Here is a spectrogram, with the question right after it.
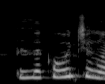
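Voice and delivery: thin little very high voice. A mother imitating her son after her evening lesson, in a thin voice. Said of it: "такая тонким голосом".

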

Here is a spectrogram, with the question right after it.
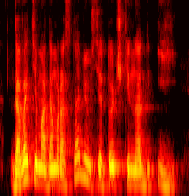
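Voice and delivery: ordinary delivery

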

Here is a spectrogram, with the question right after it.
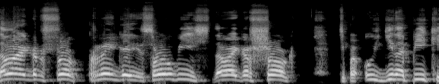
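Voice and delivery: high, insistent, demanding jester voice. Retelling a series scene where a jester appears to Gorshok: imitating the jester's demanding voice. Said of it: "он таким голосом разговаривает с ним".

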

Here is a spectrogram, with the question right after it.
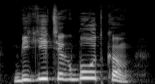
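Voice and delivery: very high, shrill, squeaky cry. He calls out to the narrator, squeaking. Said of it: "пискнул он".

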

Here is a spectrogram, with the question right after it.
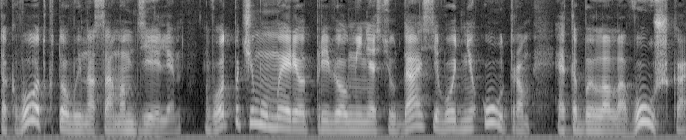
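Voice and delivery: ordinary delivery

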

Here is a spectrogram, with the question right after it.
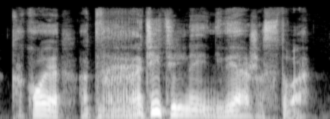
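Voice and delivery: furious, angry croaking voice. Narrator reading the toad's reply after the owl flies off, croaking in anger. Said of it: "У жабы от злости вздулись все бородавки".

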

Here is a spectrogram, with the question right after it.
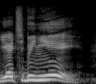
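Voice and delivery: usual speaking voice

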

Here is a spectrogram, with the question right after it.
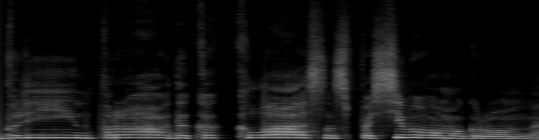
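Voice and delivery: mock-happy, delighted voice. Speaker retells a woman's reaction to a present, retelling happy, delighted thanks. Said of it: "И она такая счастливая".

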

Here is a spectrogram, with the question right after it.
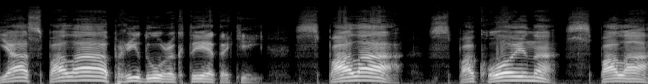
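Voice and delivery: enraged, furious, drawn-out yelling. The wife, woken in the night by her husband, gives him an angry yell. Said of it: "она зло заорала".

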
